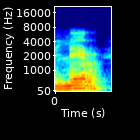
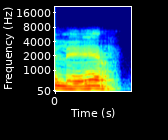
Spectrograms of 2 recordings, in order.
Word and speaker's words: leer: corrigió porque le dijo no se dice ler se dice leer no bueno los panistas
